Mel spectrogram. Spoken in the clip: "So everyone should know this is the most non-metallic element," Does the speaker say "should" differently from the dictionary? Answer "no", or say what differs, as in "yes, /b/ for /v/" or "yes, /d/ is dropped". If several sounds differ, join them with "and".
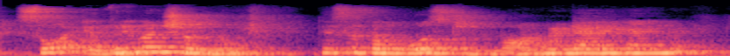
no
